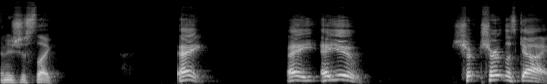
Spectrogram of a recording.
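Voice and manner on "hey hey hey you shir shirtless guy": very high-pitched, carrying yell. Voicing a rider greeting a shirtless guy in the crowd: yelling across a crowd. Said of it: "he actually yells, like, across the crowd".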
